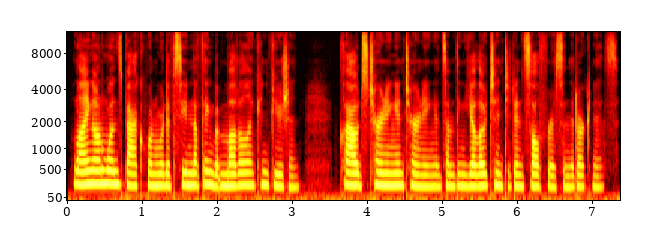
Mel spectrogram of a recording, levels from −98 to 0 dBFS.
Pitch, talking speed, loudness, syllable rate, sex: 210 Hz, 205 wpm, -18 LUFS, 6.3 syllables/s, female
